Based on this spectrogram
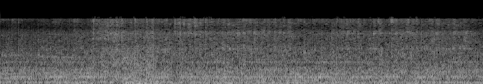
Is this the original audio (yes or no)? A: no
